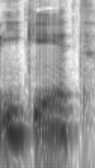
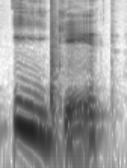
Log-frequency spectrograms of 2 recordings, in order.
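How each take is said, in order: First: The first vowel is short. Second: The first vowel is long. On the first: This is the standard form. "és nem igét" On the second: This is the regional dialect form. "itt viszont ígét"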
